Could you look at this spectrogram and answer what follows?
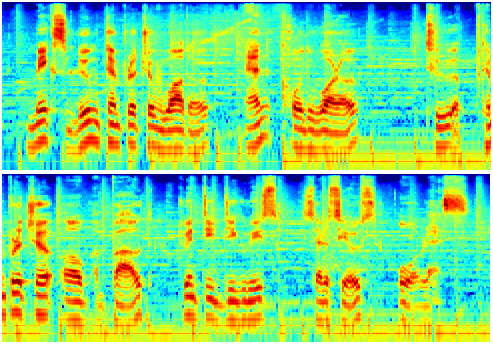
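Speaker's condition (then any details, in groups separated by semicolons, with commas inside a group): No condition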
